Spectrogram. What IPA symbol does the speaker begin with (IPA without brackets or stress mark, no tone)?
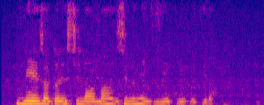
n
